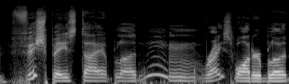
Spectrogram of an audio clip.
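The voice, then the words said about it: Mosquito character voice. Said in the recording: “my impersonation of a Brazilian mosquito eating a Japanese person”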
